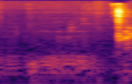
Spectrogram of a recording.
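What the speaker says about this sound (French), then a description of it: "Oui, tu peux ronronner, pas de souci." Nougat the cat purring as a low, steady rumble through most of the second, followed by a brief brighter rustle or scratch near the end.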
